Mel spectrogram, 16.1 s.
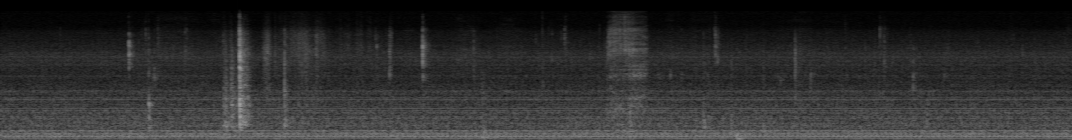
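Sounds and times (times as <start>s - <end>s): low background hum: 0.0s - 16.0s
eating sounds: 8.0s - 14.4s.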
